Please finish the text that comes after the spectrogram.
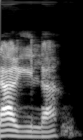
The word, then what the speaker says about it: águila: El águila. Águila, profesor, es sustantivo femenino. Sí, pero la sílaba tónica se concentra en la A. Es más, lleva tilde.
